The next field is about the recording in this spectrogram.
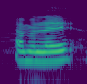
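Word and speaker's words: Emilie: you say her name is it Emil em Emily Emily Emily but like French Emily but French um I still haven't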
